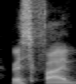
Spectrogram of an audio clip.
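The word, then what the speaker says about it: RISC-V: new risk five boards or risk V I don't know actually how you say it but I think it's five yeah is it five okay risk five boards and stuff too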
